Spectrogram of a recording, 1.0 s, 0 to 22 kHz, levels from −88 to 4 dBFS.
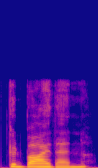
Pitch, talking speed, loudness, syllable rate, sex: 215 Hz, 185 wpm, -14 LUFS, 4.0 syllables/s, female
